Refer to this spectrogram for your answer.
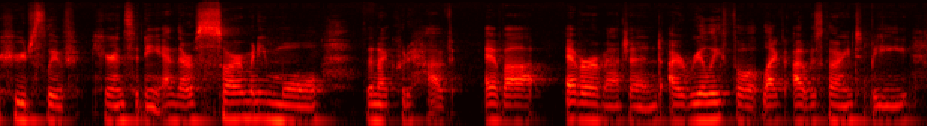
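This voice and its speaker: A woman with an Australian accent speaks at a moderate pace in a very deep, low pitch. Her intonation is monotone and flat, and the room echo is audible. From Philippines / Australia (Filipina-Australian). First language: Tagalog. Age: 20s. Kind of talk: casual vlog talk to camera. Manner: chatty, filler-heavy.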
